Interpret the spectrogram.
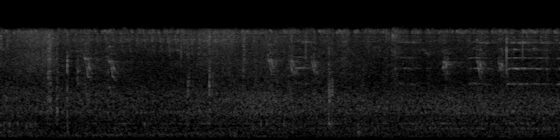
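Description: Near silence: faint outdoor ambience with a few distant, high bird chirps scattered through it.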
